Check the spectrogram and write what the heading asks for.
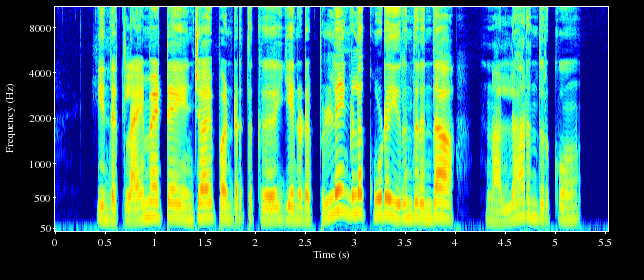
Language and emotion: Tamil, sad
